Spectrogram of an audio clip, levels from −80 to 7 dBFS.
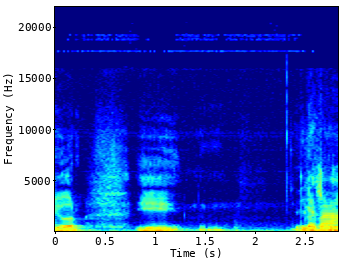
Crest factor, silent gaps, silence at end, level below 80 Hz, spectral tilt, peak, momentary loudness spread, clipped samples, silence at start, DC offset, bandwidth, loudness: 16 dB; none; 0 s; -46 dBFS; -6 dB/octave; -6 dBFS; 21 LU; under 0.1%; 0 s; under 0.1%; over 20 kHz; -24 LUFS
